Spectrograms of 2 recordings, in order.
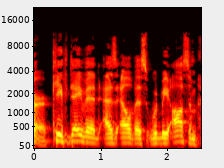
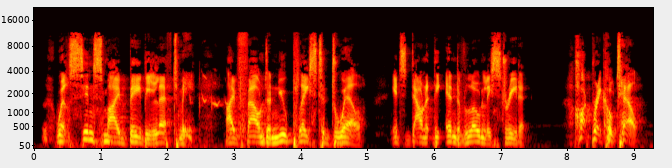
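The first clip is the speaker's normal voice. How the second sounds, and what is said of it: Very intense voice impression. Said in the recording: “because of that very intense voice he has ... That's my Keith David impression.”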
